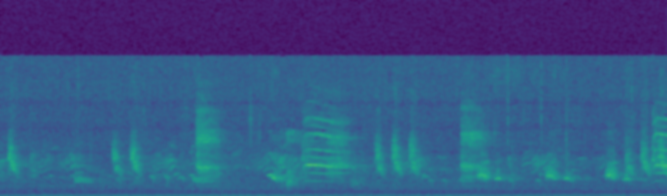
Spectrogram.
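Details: Mockingbird singing during a morning walk, cycling through its repertoire: varied chirps, rasping notes and short whistled slurs delivered in quick succession over low background rumble.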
